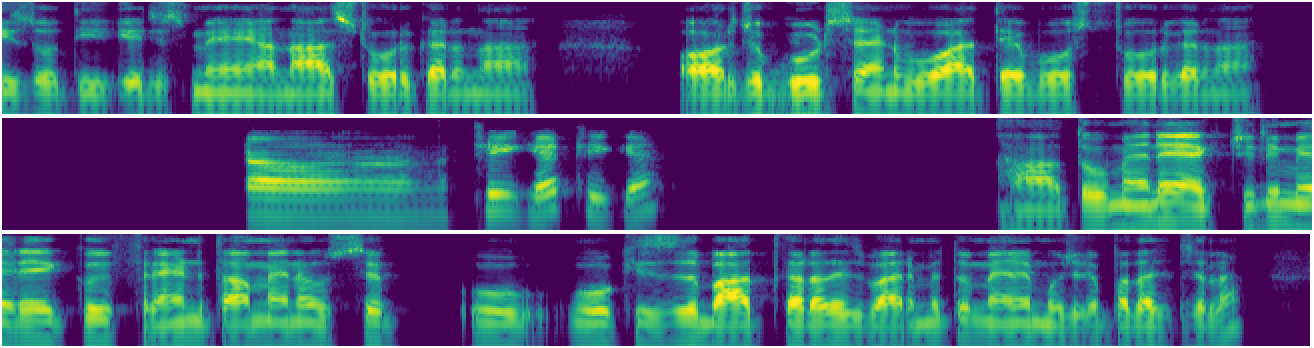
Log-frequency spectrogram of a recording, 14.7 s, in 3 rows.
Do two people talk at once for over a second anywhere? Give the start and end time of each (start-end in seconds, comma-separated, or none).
none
